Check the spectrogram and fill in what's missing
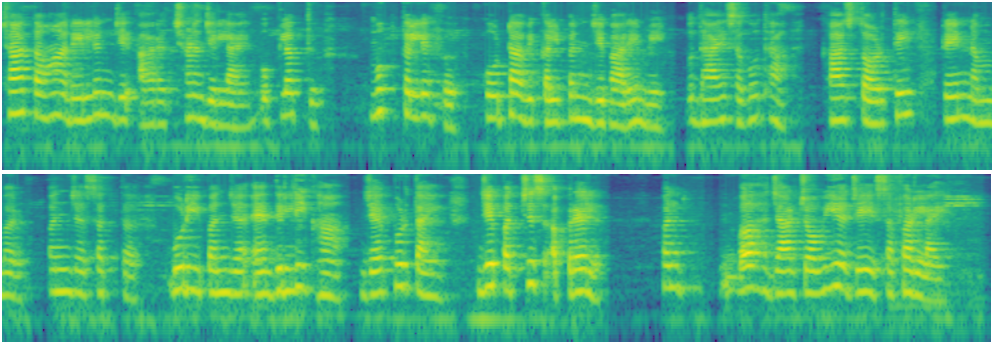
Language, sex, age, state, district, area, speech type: Sindhi, female, 45-60, Uttar Pradesh, Lucknow, urban, read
